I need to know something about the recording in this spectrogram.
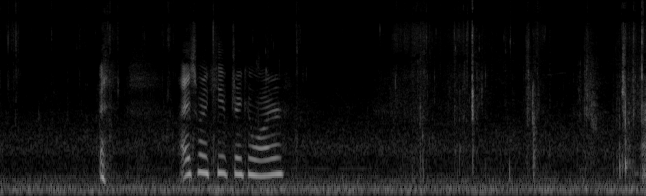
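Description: A dog laps water from a puddle.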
